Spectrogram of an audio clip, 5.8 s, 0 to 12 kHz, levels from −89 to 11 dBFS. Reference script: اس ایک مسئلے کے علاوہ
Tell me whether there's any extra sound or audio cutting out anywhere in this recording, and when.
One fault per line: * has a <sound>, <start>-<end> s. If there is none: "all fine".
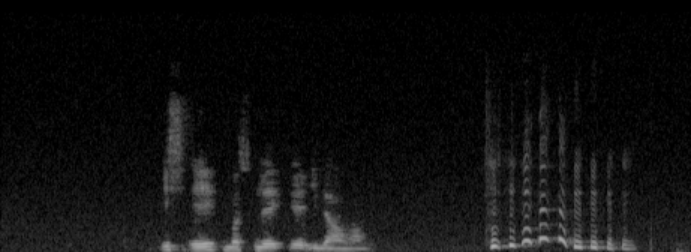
* has a laugh, 4.0-5.5 s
